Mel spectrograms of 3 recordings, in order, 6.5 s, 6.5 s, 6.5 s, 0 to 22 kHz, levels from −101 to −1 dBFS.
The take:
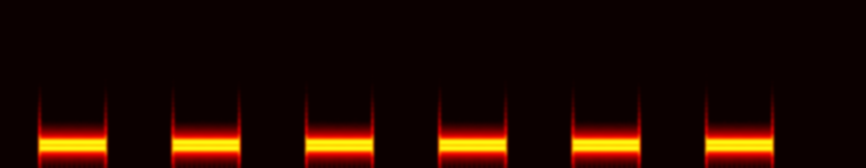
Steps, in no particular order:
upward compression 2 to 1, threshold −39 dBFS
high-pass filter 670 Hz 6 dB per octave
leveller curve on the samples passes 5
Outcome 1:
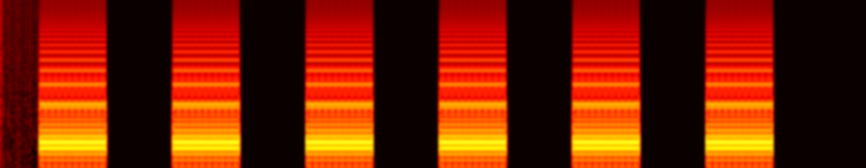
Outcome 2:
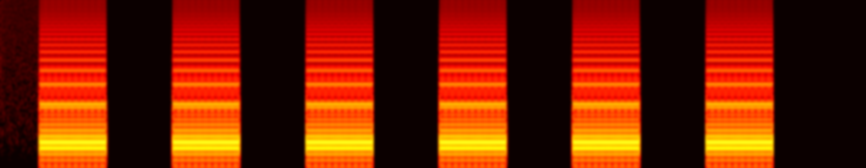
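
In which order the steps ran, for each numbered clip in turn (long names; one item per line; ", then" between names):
upward compression, then high-pass filter, then leveller curve on the samples
high-pass filter, then leveller curve on the samples, then upward compression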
